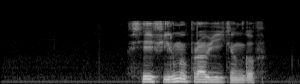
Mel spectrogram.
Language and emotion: Russian, neutral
